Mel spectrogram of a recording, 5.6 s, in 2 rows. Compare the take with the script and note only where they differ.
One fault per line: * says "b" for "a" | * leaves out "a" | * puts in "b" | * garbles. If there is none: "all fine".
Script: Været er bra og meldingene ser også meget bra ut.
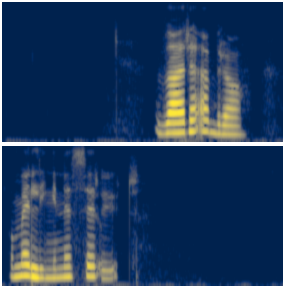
* leaves out "også meget bra"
